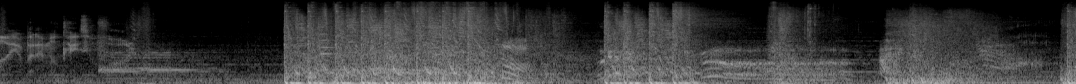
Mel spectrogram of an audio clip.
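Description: Weapons fire erupts in bursts during a Mass Effect firefight, loud rattling volleys breaking out in several separate waves with mechanical whooshes between them, and a voice talks through it.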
